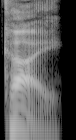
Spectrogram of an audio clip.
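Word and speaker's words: 开: Our next character number 48 is kai pronounced kai. It's a short sharp sound like the word kai or sky without the s.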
